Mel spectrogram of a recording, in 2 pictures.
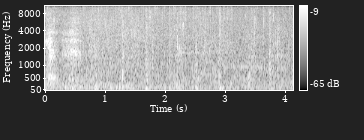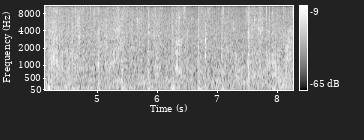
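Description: Steady, dense rain in the video game Days Gone on PS4 pours down continuously with scattered louder drops hitting a surface, with no voices present.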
